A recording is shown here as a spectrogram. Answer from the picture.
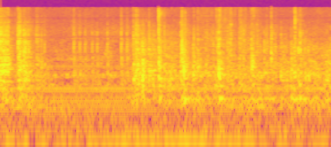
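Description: Faint, scattered clicks and crackles of a clear plastic blister tray being picked at with a slim metal tool to free small accessories, over a steady low hum.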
